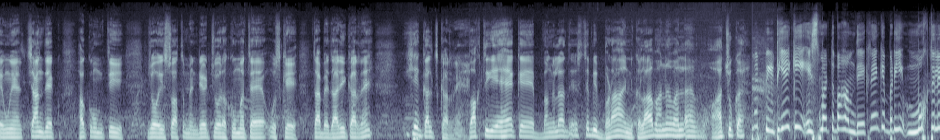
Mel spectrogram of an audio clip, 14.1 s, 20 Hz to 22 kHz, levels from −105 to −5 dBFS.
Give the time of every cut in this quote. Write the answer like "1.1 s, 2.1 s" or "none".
6.9 s, 11.3 s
